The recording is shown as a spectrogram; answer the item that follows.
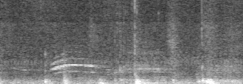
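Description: Near silence, with one faint, short high-pitched call about half a second in that rises and then falls, like an animal's cry.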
